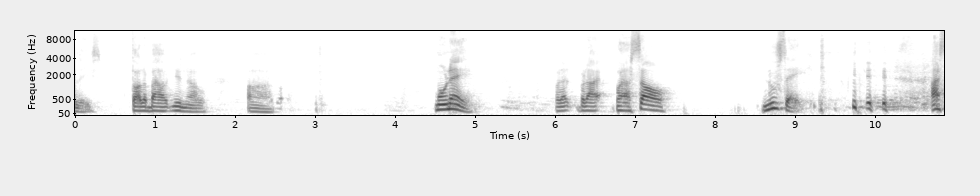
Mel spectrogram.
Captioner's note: chuckles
